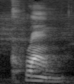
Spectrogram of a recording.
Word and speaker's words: crumb: comb comb climb climb notice how many of these words we have em B clusters and in these words normally the B is silent we only pronounce that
